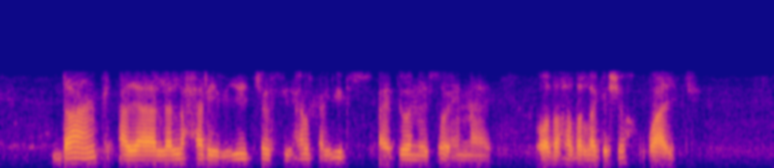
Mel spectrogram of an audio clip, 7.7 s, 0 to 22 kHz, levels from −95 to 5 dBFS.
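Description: From start to finish the speech carries G.729 codec damage, and it is plainly audible. The sound is squeezed into a telephone band of roughly 300 Hz to 3.5 kHz, with nothing above 3.6 kHz. The voice is rebuilt from a vocal tract model, a pitch predictor and a few pulses per short frame, which fits an 8 kbit/s G.729A stream. Simple band-limiting would leave a clean but muffled voice. Here the voice also sounds rough and faintly synthetic.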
